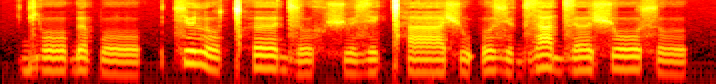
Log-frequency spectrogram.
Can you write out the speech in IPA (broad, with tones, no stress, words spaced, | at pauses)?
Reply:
ɡjoː˧ɠə˧poː˨ | t͡sʏ˦lo˨ ǀʰəː˦d͡zʊː˨xʃʏ˨ zɪ˨ǀʰaː˨ ʃu˨ʔʊ˧zʏ˨ɡ za˦˨d͡zəː˧ʃoː˧ sʊ˨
